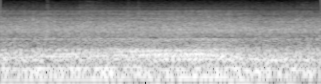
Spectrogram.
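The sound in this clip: Steady low rumble of car interior noise while driving, a dense droning roar that holds at an even level throughout with no talk.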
